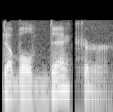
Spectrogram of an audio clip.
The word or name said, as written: double-decker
